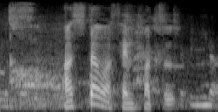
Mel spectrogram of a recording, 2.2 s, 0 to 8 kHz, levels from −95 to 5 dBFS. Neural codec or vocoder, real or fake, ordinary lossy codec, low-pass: none; real; MP3, 48 kbps; 7.2 kHz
